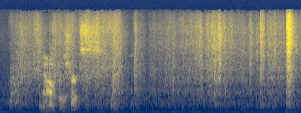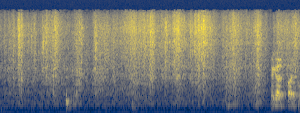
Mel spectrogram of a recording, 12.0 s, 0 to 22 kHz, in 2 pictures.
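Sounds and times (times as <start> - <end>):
packaging rustling and crinkling: 0.2 - 12.0.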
